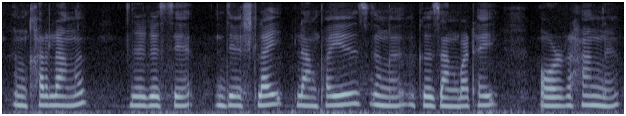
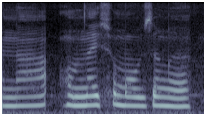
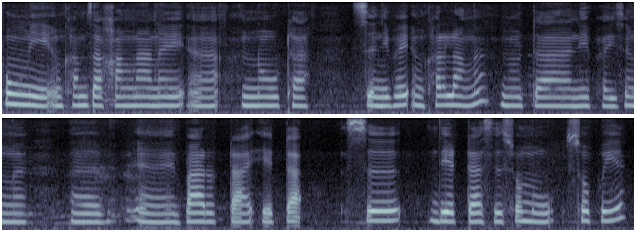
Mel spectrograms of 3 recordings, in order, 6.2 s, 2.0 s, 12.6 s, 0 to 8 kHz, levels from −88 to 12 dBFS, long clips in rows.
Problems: low volume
